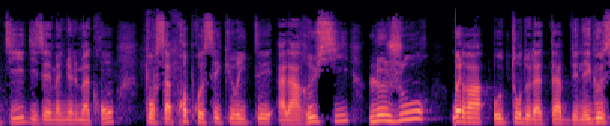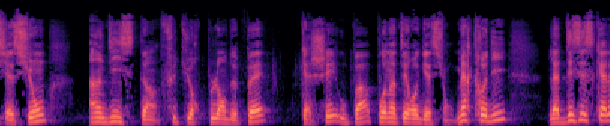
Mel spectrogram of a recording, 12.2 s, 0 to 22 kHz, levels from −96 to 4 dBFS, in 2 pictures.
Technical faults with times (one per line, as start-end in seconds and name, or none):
4.55-4.62 damaged data in a compressed stream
